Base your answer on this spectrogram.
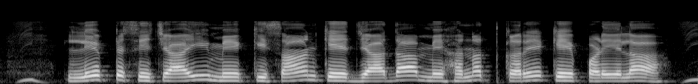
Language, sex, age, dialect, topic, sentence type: Bhojpuri, male, 31-35, Western, agriculture, statement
